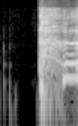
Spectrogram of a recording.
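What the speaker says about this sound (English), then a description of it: "I do apologize for the coughing." One harsh, chesty cough from a man with a cold, loud and close to the microphone, a rough burst lasting about half a second after near silence.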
